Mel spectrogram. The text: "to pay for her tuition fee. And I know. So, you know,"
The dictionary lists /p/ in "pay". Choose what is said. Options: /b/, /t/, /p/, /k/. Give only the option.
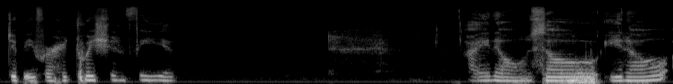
/b/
